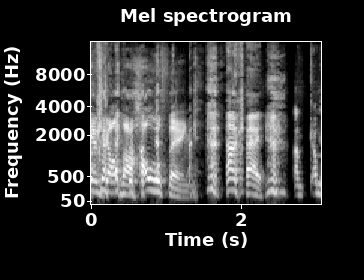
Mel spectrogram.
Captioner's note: laughs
